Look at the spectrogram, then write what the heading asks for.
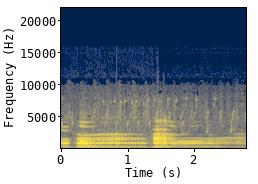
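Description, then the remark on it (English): A secretary bird gives two long, hoarse, groaning croaks in quick succession, each rough and droning with a low, buzzy tone, heard alone without any talking. “Did you hear that secretary bird?”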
